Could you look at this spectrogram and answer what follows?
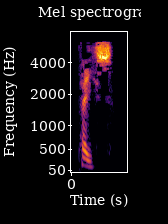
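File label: "pace", British English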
